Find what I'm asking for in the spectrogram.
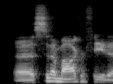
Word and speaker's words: cinematography: Yeah, uh, I would say, given with how tedious the opening was, um, but also just the fantastic, just like cinemog- uh, uh, cinematography that what I'm saying that wrong.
